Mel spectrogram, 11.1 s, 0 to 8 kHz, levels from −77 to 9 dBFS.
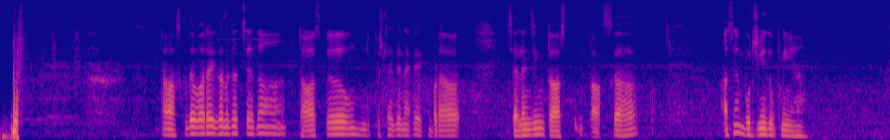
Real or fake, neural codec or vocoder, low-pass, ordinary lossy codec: real; none; none; none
